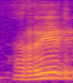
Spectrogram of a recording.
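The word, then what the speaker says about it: read: भी आर ए दी तो first form में इस इसी स्पेलिंग को हम लोग रीड पढ़ते हैं जबकि सेकंड और थर्ड फॉर्म में इसी को हम लोग क्या प्रोनाउंस करते हैं रेड प्रोनाउंस करते हैं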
